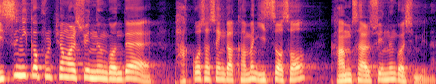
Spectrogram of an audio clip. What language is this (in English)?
Korean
